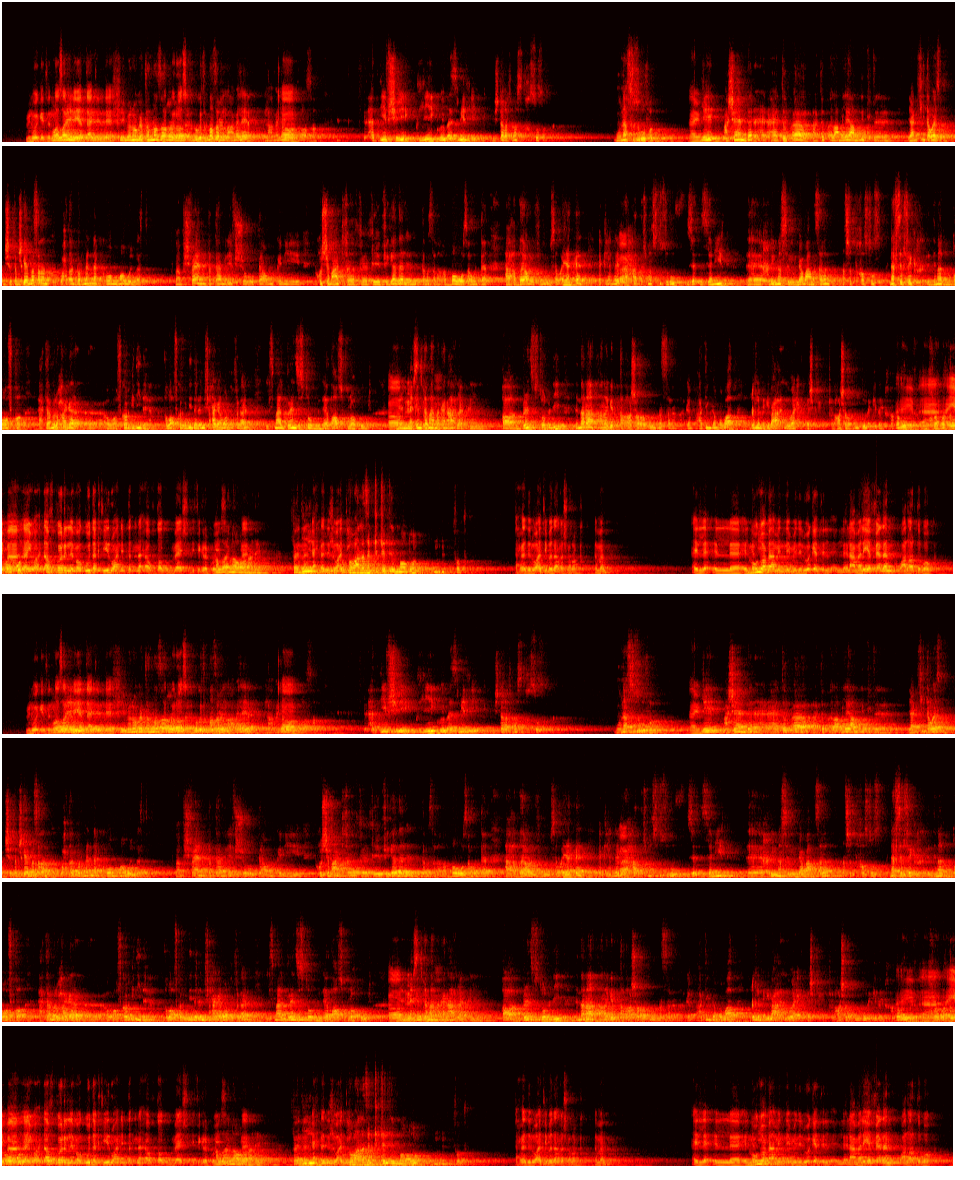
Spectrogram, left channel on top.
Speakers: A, on the left (about 15°); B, on the left (about 35°).
A: من وجهة النظر
B: والله
A: اللي هي بتاعت ال-
B: آه، في من وجهة النظر
A: الدراسة
B: ال- وجهة النظر العملية العملية
A: اه
B: والدراسة انت هتجيب شريك ليك ويبقى زميل ليك بيشتغل في نفس تخصصك ونفس ظروفك
A: ايوه
B: ليه؟ عشان ده ه- هتبقى هتبقى العملية عملية آه، يعني في توازن مش انت مش جايب مثلا واحد اكبر منك هو ممول بس فمش فاهم انت بتعمل ايه في الشغل وبتاع وممكن ي- يخش معاك في في في في جدل ان انت مثلا هتبوظ او انت ه- هتضيع له الفلوس او ايا كان لكن لما يبقى
A: اه
B: حد في نفس الظروف ز- الزميل آه، خريج نفس الجامعه مثلا نفس التخصص نفس الفكر الدماغ متوافقه هتعملوا حاجه او افكار جديده يعني طلعوا افكار جديده لان في حاجه برضو في العلم اللي اسمها البرينز ستورم اللي هي تعاصف العقول
A: اه
B: لانك
A: برين ستورم
B: انت مهما
A: اه
B: كان عقلك ال... اه البرينز ستورم دي ان انا انا جبت 10 عقول مثلا جنب- قاعدين جنب بعض غير لما اجيب عقل واحد بشري فال 10 عقول دول اكيد هيخرجوا
A: هيبقى
B: مخرجات
A: هيبقى
B: او اوت بوت
A: ايوه
B: اكتر
A: الافكار
B: بكتير
A: اللي موجوده كتير وهنبدا ننقي افضلهم ماشي دي فكره كويسه
B: الله ينور
A: تمام
B: عليك فدي
A: تمام احنا دلوقتي
B: فكره وطبعا لازم تبتدي الموضوع مم، اتفضل
A: احنا دلوقتي بدانا شراكه تمام ال- ال- الموضوع
B: جميل
A: بقى من من الوجهه ال- ال- العمليه فعلا وعلى ارض الواقع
